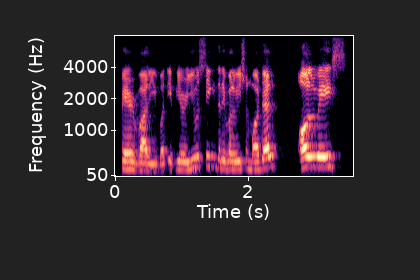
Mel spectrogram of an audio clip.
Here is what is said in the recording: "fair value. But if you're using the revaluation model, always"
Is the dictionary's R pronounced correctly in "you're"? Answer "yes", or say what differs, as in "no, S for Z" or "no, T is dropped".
yes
